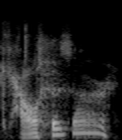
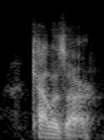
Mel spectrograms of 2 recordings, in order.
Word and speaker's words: Calazar: I always say his name wrong. Is it Calthazar? Calazar. Calazar. Okay, I always put the TH there.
